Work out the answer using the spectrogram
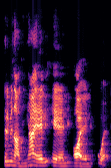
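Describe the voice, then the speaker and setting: A man's voice: a little high, fairly quick, a bit bright, highs cut off. A male teacher explains grammar in a chatty way, asking rhetorical questions and dropping asides. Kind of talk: recorded grammar lesson.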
